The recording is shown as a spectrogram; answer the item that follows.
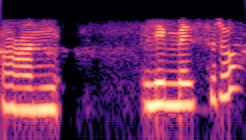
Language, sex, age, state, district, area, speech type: Kannada, female, 18-30, Karnataka, Chikkaballapur, rural, conversation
